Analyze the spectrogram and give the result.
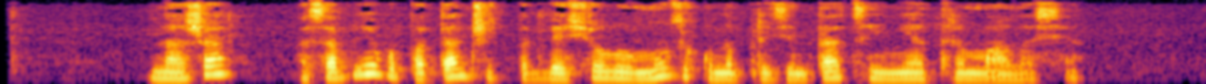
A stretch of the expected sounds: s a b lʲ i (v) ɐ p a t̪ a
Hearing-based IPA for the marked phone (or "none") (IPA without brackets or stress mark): v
